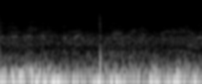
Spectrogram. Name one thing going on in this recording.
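A boot kicks a rugby ball with a sharp thud.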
